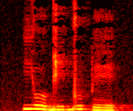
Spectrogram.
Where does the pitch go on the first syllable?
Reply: falling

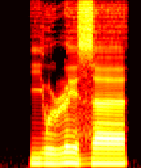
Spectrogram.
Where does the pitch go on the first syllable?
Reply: low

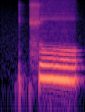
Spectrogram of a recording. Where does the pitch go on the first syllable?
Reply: falling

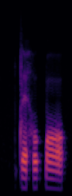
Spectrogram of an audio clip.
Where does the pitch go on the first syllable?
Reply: low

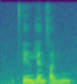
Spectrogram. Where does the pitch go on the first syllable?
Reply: high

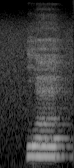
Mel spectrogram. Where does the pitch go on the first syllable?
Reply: low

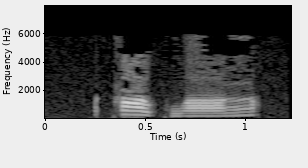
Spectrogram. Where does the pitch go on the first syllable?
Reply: falling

